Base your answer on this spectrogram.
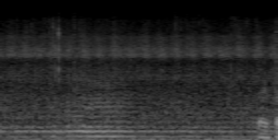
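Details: Asian hornets in flight during a small attack in Nîmes give a steady, low, droning wing buzz with a faint hiss behind it.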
